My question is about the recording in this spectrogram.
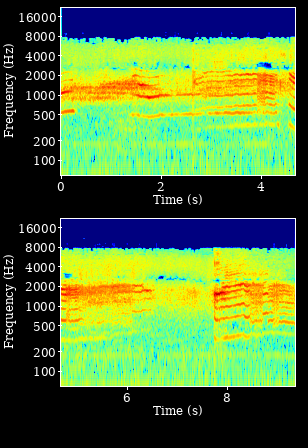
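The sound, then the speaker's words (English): A pet cat named Kitty yowls in long, drawn-out, wavering meows, several in a row with brief pauses, loud, rising into strained caterwauling cries near the end. “It's you, Kitty. Barbara's pet. Haven't seen you since Barbara died.”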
